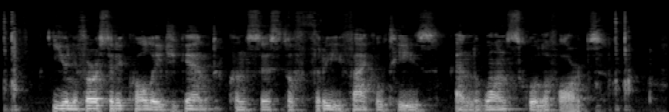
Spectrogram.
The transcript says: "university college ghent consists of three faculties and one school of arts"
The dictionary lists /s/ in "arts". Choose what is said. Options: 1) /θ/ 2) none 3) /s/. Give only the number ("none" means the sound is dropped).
3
